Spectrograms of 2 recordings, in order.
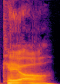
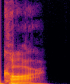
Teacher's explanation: In American accent, you clearly hear the R.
